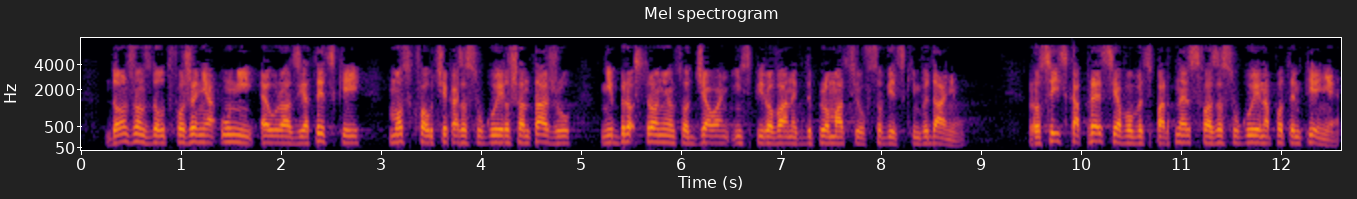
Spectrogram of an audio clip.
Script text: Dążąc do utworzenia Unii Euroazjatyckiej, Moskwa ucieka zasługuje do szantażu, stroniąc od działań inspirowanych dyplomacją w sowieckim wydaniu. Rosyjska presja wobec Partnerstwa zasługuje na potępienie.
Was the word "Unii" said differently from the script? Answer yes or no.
no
